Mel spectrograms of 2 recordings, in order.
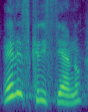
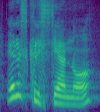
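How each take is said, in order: First: Higher, shocked question; incredulous. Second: Drawn-out, probing question; slow questioning. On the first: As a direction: ask it as if caught out. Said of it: "ya te diste un balazo". (pregunta incrédula, más aguda) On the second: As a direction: ask it slowly, testing them. (pregunta lenta y sondeando) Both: Retold or imitated.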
